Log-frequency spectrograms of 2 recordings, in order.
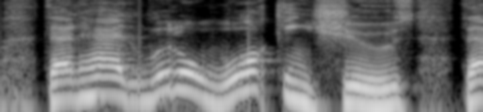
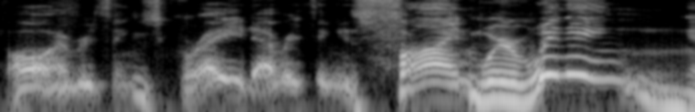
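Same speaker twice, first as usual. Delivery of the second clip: mock complacent voice; 10 semitones higher, 4 dB quieter than usual. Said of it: "be like".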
